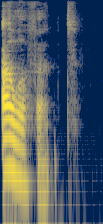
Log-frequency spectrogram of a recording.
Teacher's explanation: Dactylic, stressed unstressed unstressed.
